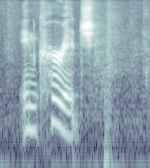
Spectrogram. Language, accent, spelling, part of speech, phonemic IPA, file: English, US, encourage, verb, /ɪnˈkɝ.ɪd͡ʒ/, En-us-encourage.ogg
- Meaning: 1. To mentally support; to motivate, give courage, hope or spirit 2. To spur on, strongly recommend 3. To foster, give help or patronage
